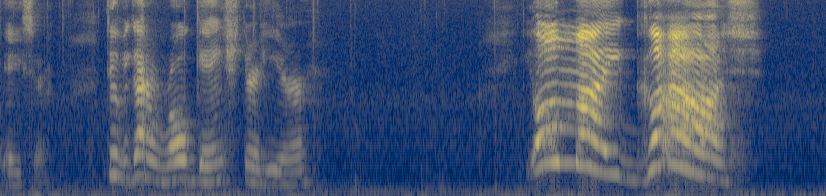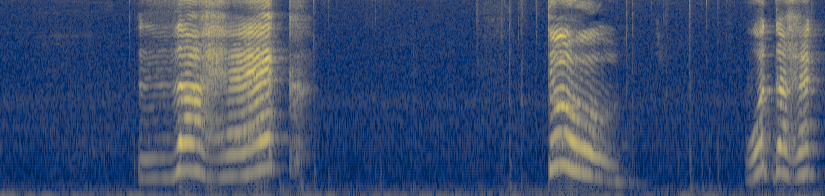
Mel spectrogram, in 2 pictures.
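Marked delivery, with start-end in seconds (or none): 5.3-16.4 loud, high, drawn-out shock; real astonishment. Real, not acted. Gamer reacting to a shock in game, astonished. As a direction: cry out in stretched amazement.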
